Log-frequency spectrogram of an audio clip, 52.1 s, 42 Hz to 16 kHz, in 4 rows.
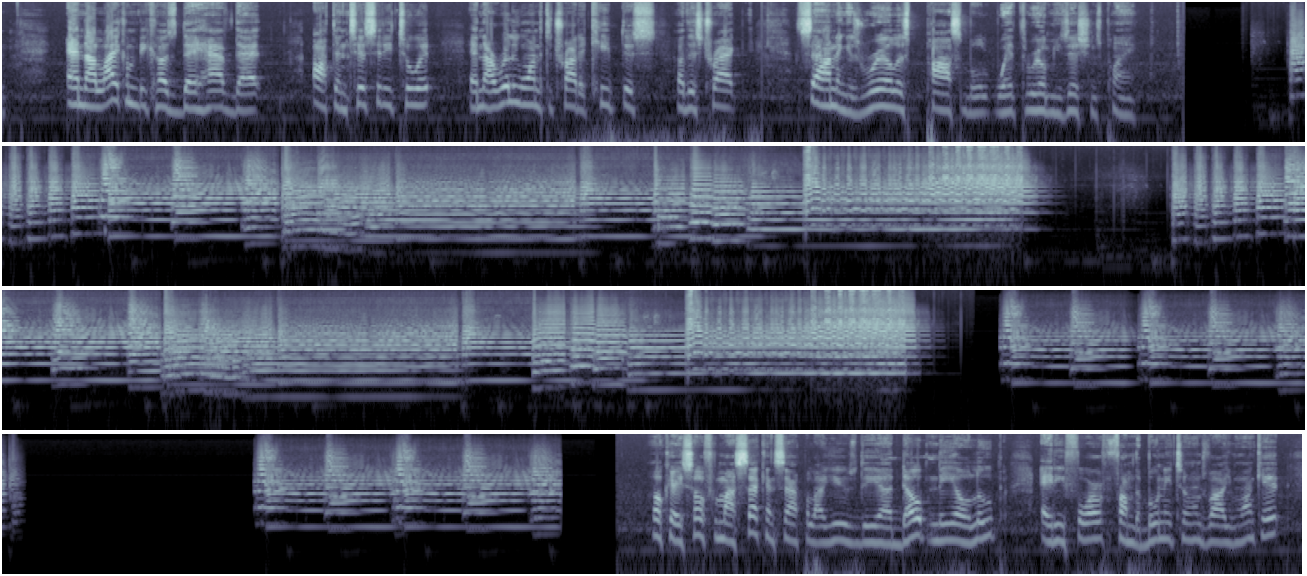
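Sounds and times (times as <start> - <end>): short horn stabs: 12.8 - 23.7, 24.7 - 39.4, 41.6 - 44.7
soul horn section playing: 12.9 - 23.6, 24.7 - 39.4, 41.6 - 44.7.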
